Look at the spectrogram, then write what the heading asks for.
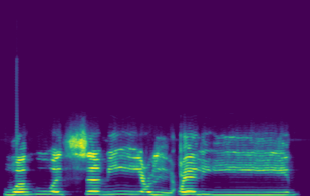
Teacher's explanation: وَهُوَ السَّمِيعُ الْعَلِيمُ ہاں ہم صفت ادا کریں گے، واو کو سین کے ساتھ ملا دیں گے، حمزۃ الوصل ہمارا ڈراپ ہو جائے گا. لام یہاں پر لام شمسیہ ہے، سین کی سیٹی واضح کریں گے، سمی نہیں پڑھنا، سمی.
